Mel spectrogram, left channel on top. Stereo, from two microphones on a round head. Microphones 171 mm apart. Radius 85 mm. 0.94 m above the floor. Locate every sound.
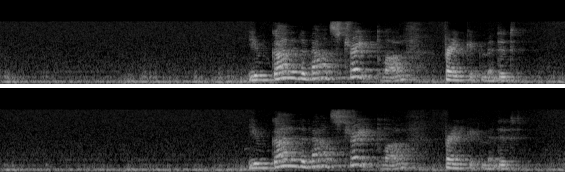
2.5 s a woman speaking: 25° left (ahead or behind), 4 m; by 5.2 s 65° left (ahead or behind), 2 m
